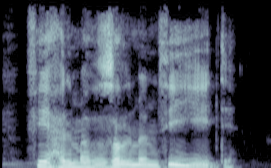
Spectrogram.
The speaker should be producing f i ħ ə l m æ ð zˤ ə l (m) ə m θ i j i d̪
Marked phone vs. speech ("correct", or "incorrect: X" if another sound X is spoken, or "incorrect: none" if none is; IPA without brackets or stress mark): correct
